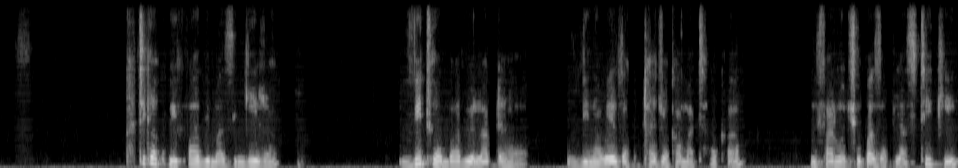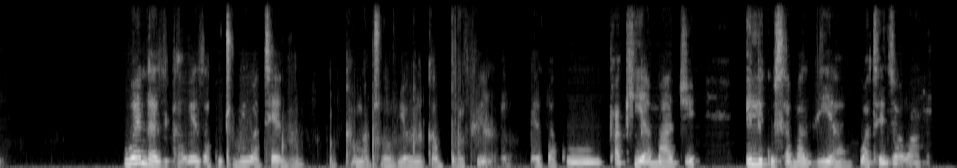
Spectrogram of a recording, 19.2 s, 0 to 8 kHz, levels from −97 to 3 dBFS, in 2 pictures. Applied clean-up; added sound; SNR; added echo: neural diffusion model UNIVERSE++.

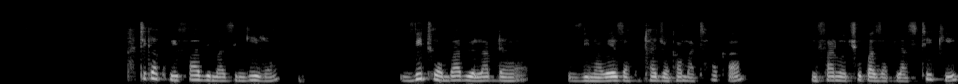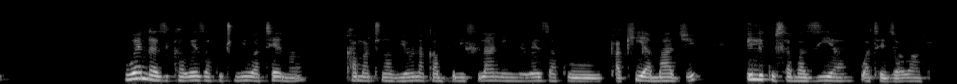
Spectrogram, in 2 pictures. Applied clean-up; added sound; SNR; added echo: none; none; none; none.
